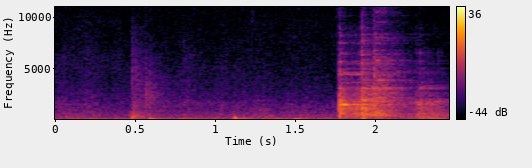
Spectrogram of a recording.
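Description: Kitchen handling sounds as an omelet is slid from a skillet onto a plate: a few soft knocks, then near the end a sharp clink of cookware with a short ring.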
